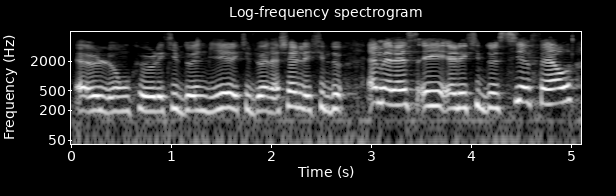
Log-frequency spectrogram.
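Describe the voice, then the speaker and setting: Speaking a little fast in a mid-range voice with fairly even intonation, a French-accented woman in her thirties from southeast France tells personal stories to camera. The vlog is casual, chatty and full of digressions, and she regularly corrects herself.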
